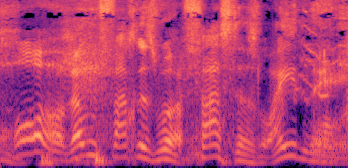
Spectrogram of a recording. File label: voice, asian voices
